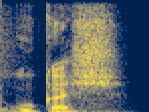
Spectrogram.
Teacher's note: the accent is in the second syllable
